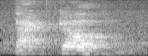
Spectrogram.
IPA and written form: ˈbæk̚ ˈgɑːdn̩ (back garden)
